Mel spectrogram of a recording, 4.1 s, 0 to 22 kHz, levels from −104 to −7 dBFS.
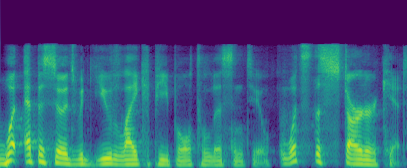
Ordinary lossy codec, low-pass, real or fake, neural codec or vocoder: AAC, 48 kbps; 7.2 kHz; fake; codec, 24 kHz, 1.2 kbps, DualCodec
